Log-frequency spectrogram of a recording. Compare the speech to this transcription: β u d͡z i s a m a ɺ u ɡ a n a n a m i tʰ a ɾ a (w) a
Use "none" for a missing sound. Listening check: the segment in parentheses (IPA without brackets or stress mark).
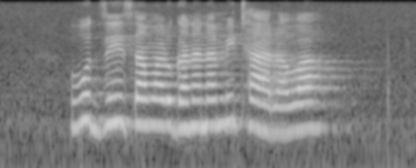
w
